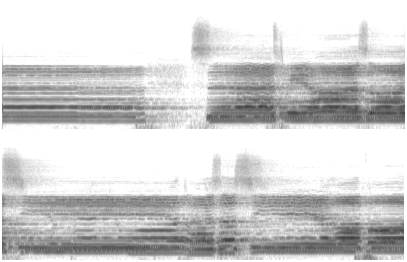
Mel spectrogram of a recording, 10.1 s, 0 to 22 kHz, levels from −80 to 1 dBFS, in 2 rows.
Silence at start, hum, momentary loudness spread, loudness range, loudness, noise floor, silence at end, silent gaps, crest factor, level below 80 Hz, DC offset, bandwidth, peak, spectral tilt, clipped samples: 0 s; none; 9 LU; 4 LU; -27 LUFS; -51 dBFS; 0 s; none; 16 dB; -64 dBFS; under 0.1%; 13.5 kHz; -12 dBFS; -4.5 dB/octave; under 0.1%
